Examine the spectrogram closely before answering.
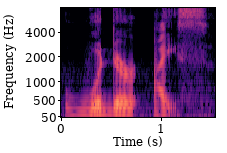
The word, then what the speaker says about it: water ice: No, it's wood ice. Wood ice. Must pronounce it as a jersey.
